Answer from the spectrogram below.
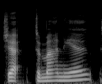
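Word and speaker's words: Jack de Manio: Jack DeManio, is that the right pronunciation? – Yes, oh yes, he was the chap who did the Radio 4 breakfast show.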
